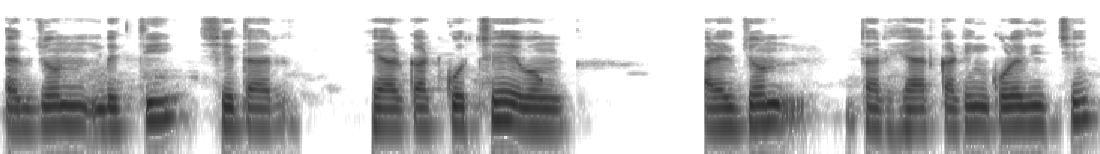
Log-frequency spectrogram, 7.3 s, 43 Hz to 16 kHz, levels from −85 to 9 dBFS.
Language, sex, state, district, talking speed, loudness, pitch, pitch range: Bengali, male, West Bengal, Jhargram, 130 wpm, -15 LUFS, 135 Hz, 125-160 Hz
